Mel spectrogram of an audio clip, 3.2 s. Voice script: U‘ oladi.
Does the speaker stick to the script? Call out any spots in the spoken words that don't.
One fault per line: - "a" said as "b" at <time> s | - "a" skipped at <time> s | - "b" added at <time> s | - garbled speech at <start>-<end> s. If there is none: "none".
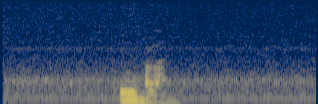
none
